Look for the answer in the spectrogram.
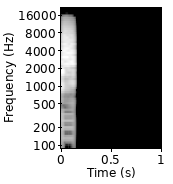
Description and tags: Synth Bass 025
A collection of Samples, sampled from the Nord Lead.
bass, lead, nord, synth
